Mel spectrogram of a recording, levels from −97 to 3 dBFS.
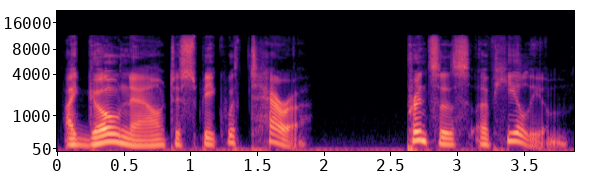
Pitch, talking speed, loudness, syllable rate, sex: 145 Hz, 155 wpm, -21 LUFS, 4.3 syllables/s, male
